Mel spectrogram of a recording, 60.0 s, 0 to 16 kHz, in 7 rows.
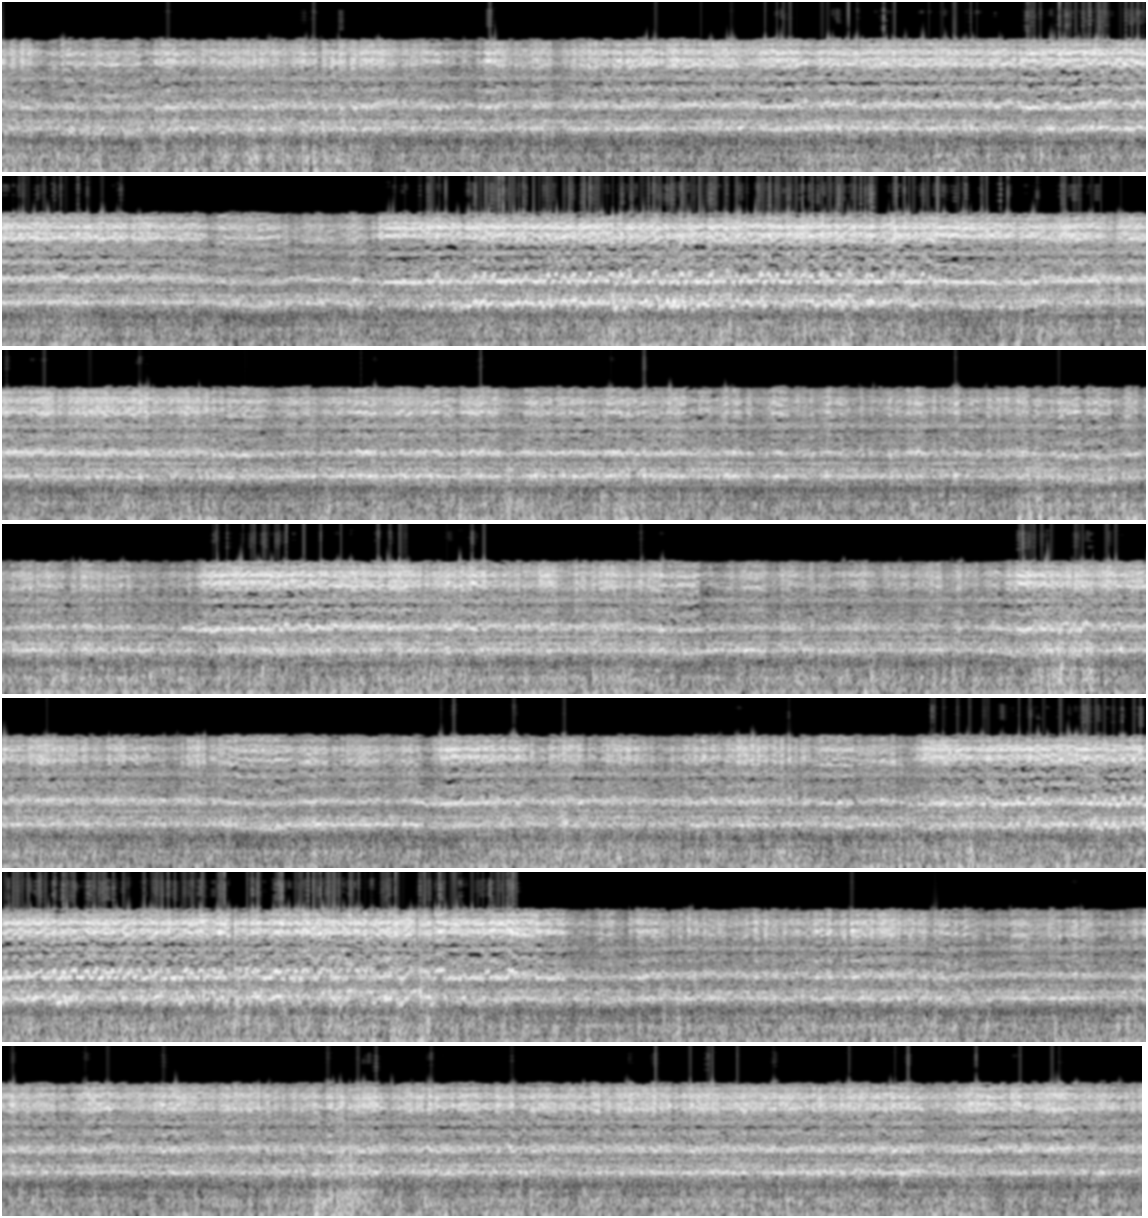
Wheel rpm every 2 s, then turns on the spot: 220, 240, 230, 230, 230, 220, 190, 190, 220, 230, 230, 230, 230, 220, 230, 230, 230, 230, 230, 230, 220, 190, 200, 220, 230, 230, 230, 230, 230, 230.
none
